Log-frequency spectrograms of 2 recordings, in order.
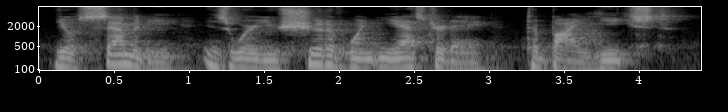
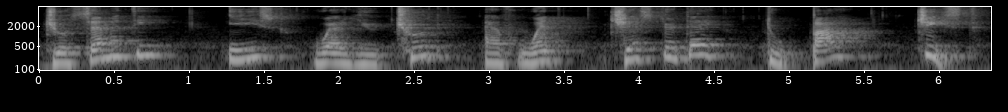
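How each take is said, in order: First: Said in the usual way. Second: Spanish accent, Yosemite, yesterday, yeast with a J, much higher. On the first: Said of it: "For instance". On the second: Shown as a demonstration. Teacher demonstrating Y to J, Spanish accent. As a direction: turn every Y to a J, Spanish style. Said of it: "Y sound gets changed to the J sound".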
